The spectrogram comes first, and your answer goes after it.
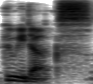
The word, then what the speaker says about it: geoduck: It's not pronounced the way it's spelled. I don't know why. Yeah, for some reason it's spelled like Geoduck, which sounds like the bastard offspring of Geodude and Psyduck from Pokemon first gen. But yeah, for some reason it's then pronounced Gooey Duck, and no, I don't know why.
